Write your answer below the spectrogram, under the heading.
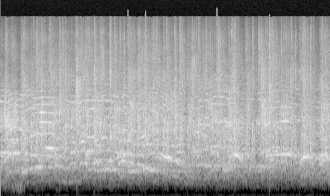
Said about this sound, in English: Go ahead, somebody clap your hands. I feel the Holy Ghost.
